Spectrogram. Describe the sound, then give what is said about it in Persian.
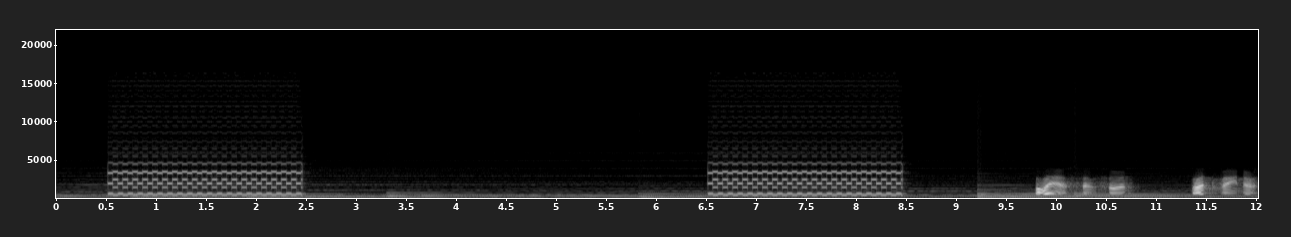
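A telephone rings twice, each ring a long, steady electronic tone with a pause between, over a soft music bed. Brief voice-like chirps follow at the end. “هر دوی ما میدونستیم بالاخره با من تماس میگیرن و اون موقع بود که تلفنم زنگ خورد”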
